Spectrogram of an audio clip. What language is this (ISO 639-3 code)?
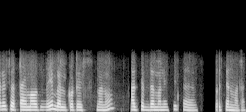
tel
